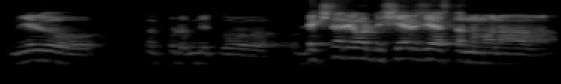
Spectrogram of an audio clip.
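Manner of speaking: ordinary talk, nothing marked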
